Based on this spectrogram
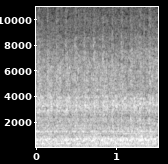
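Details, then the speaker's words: Freshly rebuilt LS4 5.3 V8 in a 2006 Monte Carlo SS on first start: fast, even lifter ticking over a busy idle. It quieted once oil pressure came up. "you going to shut up he a little loud it's a lifters it'll shut up"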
